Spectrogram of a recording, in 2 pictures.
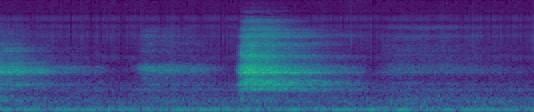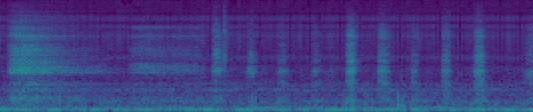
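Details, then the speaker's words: Heavy noisy breaths with a loud sniffing inhalation and snuffly exhalations from an adult woman who says she is struggling to breathe, her nostrils are not clear and her sinuses are affected. Laboured nasal breathing. "I can feel where in my nostrils I'm not fully letting things go my nostrils are not clear my sinuses are experiencing something"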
